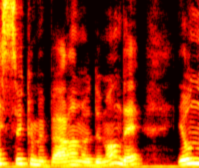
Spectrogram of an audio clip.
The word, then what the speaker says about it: demandaient: Les parents demandaient, mas a gente termina o som no E, sem pronunciar o ENT.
